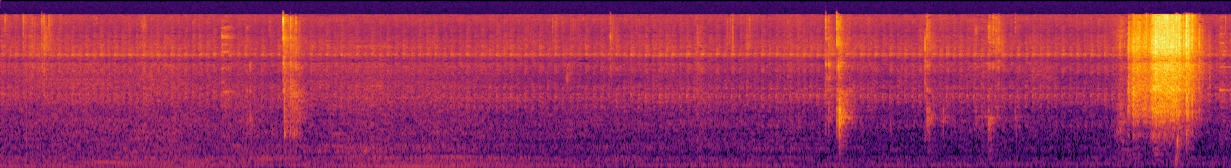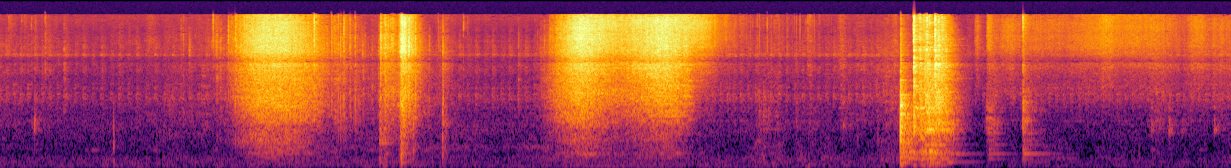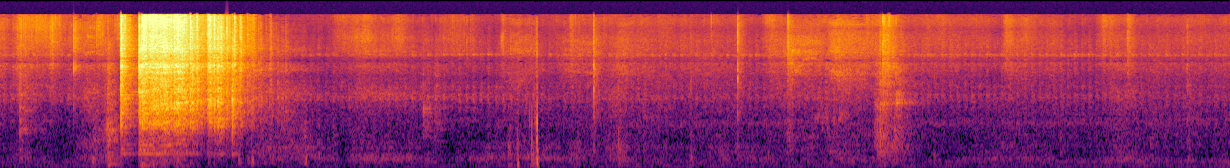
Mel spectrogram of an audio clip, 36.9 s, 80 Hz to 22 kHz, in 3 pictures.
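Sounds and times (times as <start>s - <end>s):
popcorn kernels spilling onto floor: 11.2s - 12.1s, 14.4s - 16.8s, 17.7s - 19.6s, 23.1s - 27.4s.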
